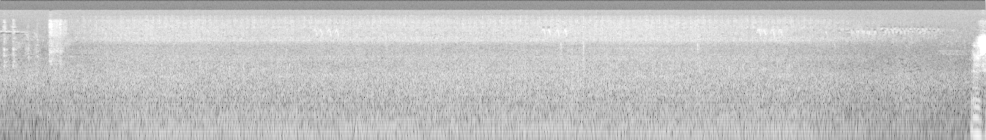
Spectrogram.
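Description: A combine harvester's engine rumbles low and steady.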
